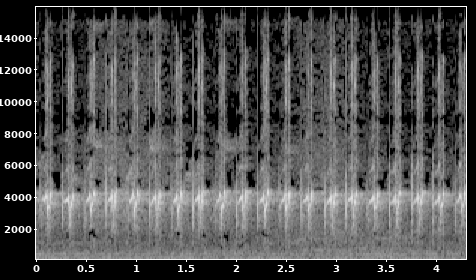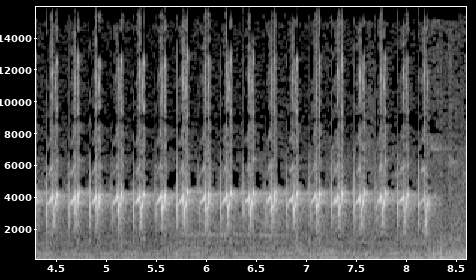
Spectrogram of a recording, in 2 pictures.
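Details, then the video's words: Vigorous song of a plain prinia, a long unbroken run of clipped, metallic, high notes delivered at an even rapid pace of roughly four and a half per second, ending abruptly; background otherwise quiet. "Prenjak Sawah Gacor"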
